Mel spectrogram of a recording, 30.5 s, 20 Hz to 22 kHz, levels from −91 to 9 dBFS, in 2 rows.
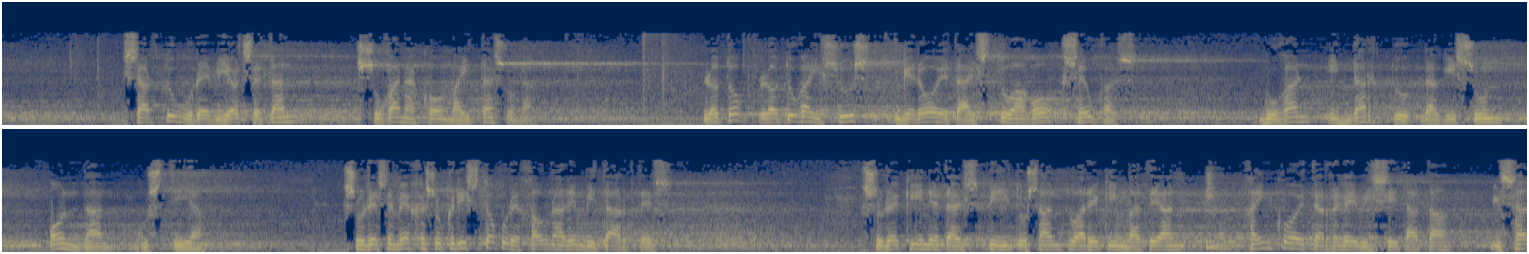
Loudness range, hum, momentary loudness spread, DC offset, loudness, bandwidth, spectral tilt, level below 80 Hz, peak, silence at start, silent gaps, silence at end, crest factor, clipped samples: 4 LU; none; 12 LU; under 0.1%; -23 LUFS; 8 kHz; -3.5 dB/octave; -50 dBFS; -6 dBFS; 0 s; none; 0 s; 16 dB; under 0.1%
